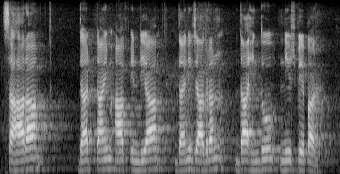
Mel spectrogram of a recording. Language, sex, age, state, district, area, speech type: Urdu, male, 18-30, Uttar Pradesh, Balrampur, rural, spontaneous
